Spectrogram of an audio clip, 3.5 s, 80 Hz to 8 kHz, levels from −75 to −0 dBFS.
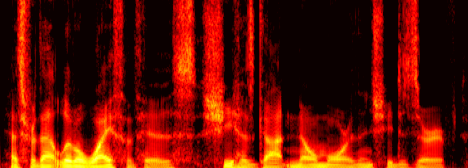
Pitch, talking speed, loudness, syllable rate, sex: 90 Hz, 255 wpm, -19 LUFS, 5.4 syllables/s, male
